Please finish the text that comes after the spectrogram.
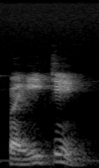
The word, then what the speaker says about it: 北京: आज का हमारा HSK लेवल 1 का करेक्टर है पेइचिंग। पेइचिंग। पेइचिंग। इसकी आवाज़ प्रोनाउंसिएशन को इस तरह लिखा जाता है पेइचिंग।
